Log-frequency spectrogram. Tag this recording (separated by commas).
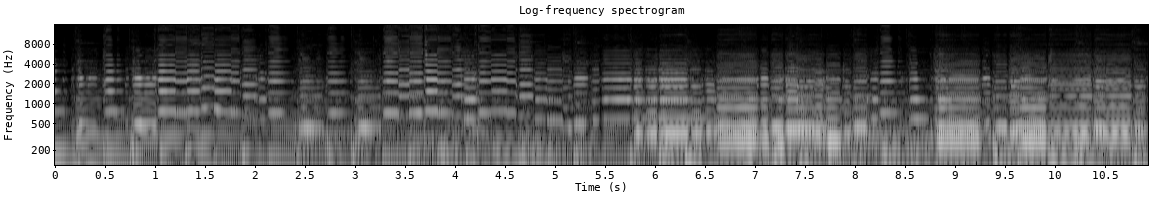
Musical instrument, Violin, Music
